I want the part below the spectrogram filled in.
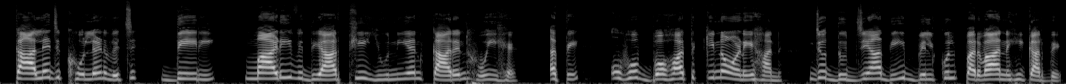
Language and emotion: Punjabi, disgusted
